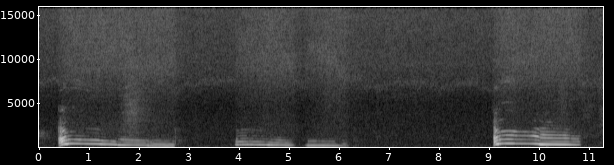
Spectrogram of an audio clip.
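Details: Night-time wolf howls in a series: a long howl sliding downward, two shorter, lower howls close together, then a pause before a final howl that holds level and swells near its end.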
